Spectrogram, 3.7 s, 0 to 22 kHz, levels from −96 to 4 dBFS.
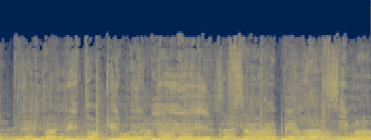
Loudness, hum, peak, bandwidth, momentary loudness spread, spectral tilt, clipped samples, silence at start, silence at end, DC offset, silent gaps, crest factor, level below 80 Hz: -12 LUFS; none; 0 dBFS; 17 kHz; 1 LU; -5 dB/octave; under 0.1%; 0 s; 0 s; under 0.1%; none; 10 dB; -18 dBFS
